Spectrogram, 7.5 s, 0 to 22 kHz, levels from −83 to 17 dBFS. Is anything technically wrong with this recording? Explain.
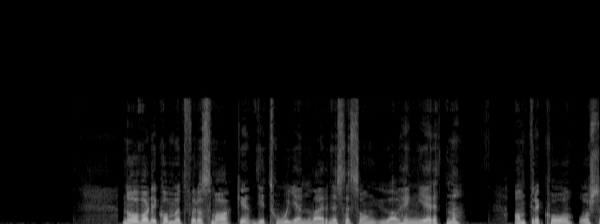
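Yes. From 1.04 s to the end at 7.51 s, the speech suddenly dulls, with nothing above 12.3 kHz and a thin, synthetic top, but no gap. This is an adaptive stream at a lower bitrate: a slowed connection forced a leaner encoding, which fits a drop from 96 kbit/s AAC to 16 kbit/s HE-AAC.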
